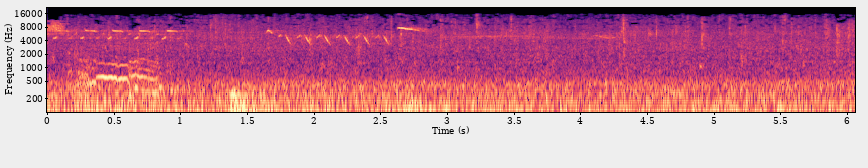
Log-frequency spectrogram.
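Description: Outdoor ambience: small birds chirping, with a quick run of trilled notes about two seconds in, over a steady hiss.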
